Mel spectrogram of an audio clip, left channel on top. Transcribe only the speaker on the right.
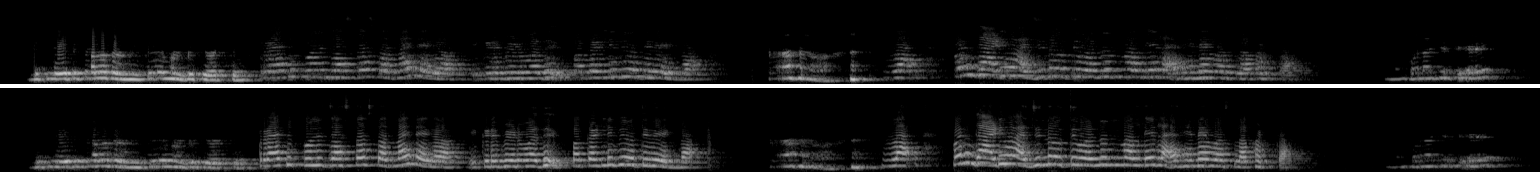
ट्रॅफिक पोलीस जास्त असतात माहितय का इकडे भीड मध्ये पकडली बी होती मी एकदा,
ला पण गाडी माझी नव्हती म्हणून मला काही हे नाही बसला फटका,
